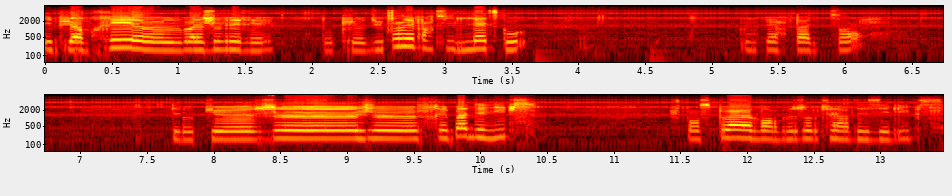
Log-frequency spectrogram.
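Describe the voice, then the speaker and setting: A man's high-pitched, monotone, flat delivery at a very slow pace, full of long, frequent pauses, with noticeable background noise. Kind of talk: casual gameplay commentary.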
